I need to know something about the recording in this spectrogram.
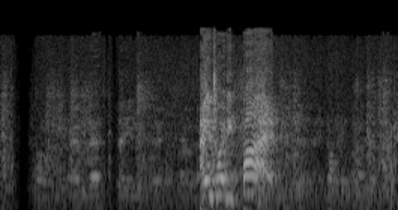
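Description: A man speaks in a theatrical voice.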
